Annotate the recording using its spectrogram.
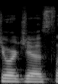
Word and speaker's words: Yorgos: You can hear me say Yorgos Lanthimos at the beginning of this episode, and after we read that Prime Minister statement, I realized, wait, it would be pronounced Giorgos Lanthimos.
